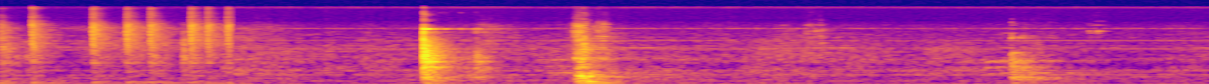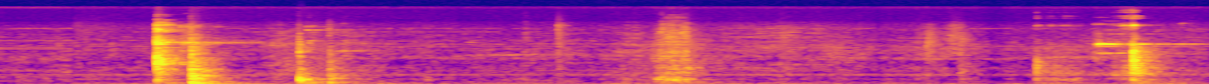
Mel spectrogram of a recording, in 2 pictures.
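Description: Glass bottles, jars and a spice grinder set down one at a time on a kitchen counter: a series of separate clinks and knocks, the loudest about seven seconds in.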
